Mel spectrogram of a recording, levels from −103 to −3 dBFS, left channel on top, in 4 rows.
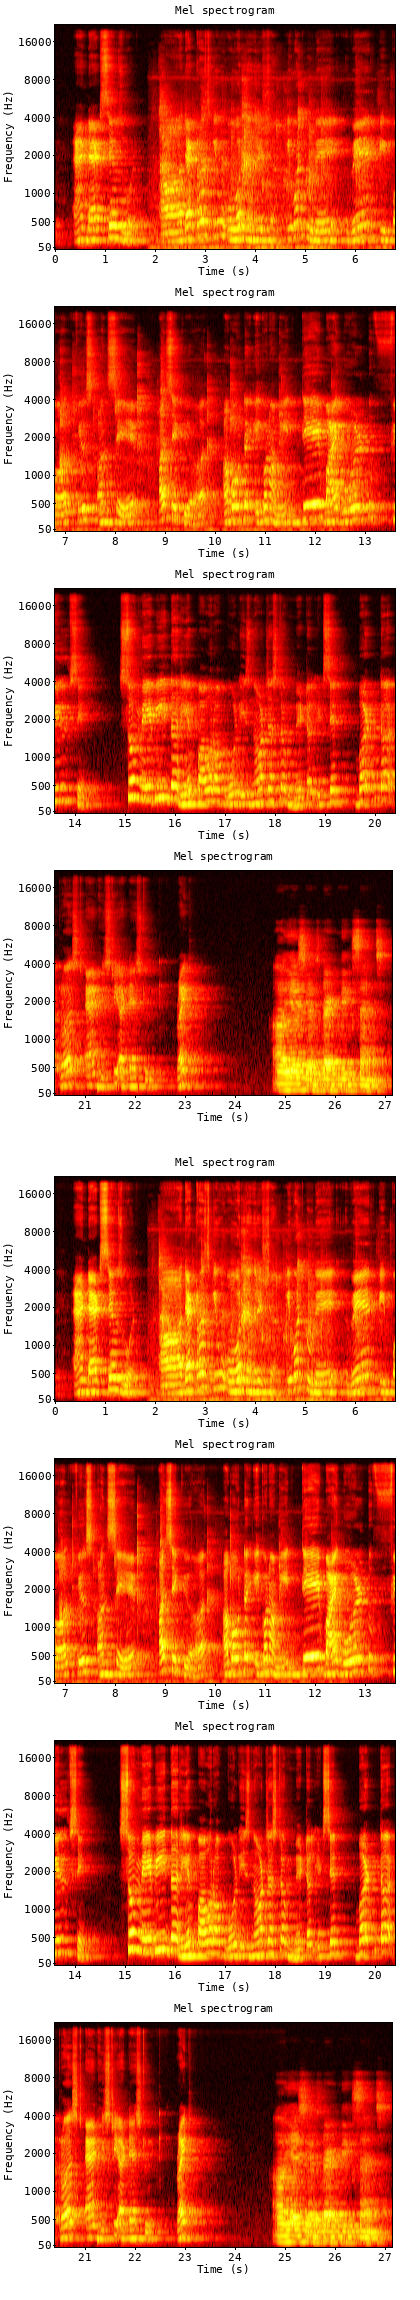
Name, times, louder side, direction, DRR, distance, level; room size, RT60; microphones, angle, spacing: voice 1, 0.4-1.8 2.1-8.5 8.9-9.9 10.2-13.2 13.5-14.3 14.9-19.3 19.6-22.4 22.8-23.2, right 4 dB, 35° right, 8 dB, 0.5 m, -28 dB
sound 1, 1.8-12.7, right 2 dB, 60° right, 1.4 m, -43 dB
voice 2, 24.8-26.9, left 1 dB, 25° left, -3 dB, 1.3 m, -26 dB
5.6 x 5.2 x 5.7 m, 1.3 s
head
